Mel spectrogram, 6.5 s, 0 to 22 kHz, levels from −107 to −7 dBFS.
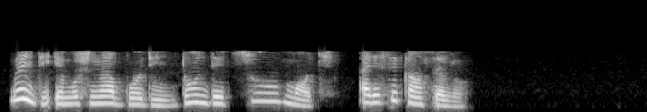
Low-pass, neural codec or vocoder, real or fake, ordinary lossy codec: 7.2 kHz; none; real; AAC, 16 kbps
